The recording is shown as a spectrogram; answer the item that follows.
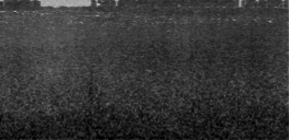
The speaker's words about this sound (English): It's a lot easier to get out for a run when you've got the nice weather, the sound of the beach, the smell of the sand and the sea, you know, with the sun bouncing off it.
